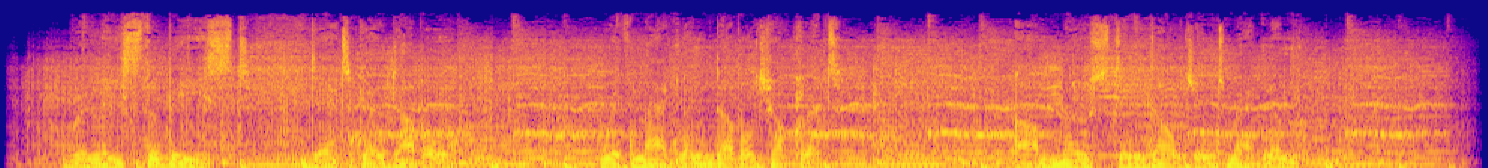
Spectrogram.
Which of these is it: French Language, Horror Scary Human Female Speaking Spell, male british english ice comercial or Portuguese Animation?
male british english ice comercial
